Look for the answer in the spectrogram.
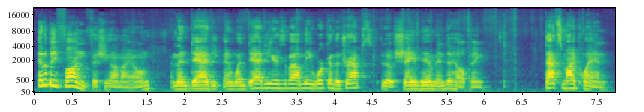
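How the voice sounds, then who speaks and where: A man's voice: medium pitch, sing-song, moderate pace. A man reading a first-person novel aloud as an amateur audiobook narrator, in folksy storytelling style.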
